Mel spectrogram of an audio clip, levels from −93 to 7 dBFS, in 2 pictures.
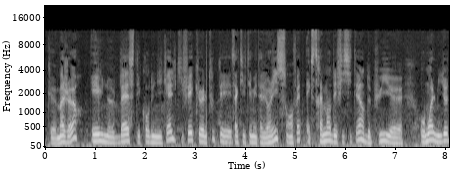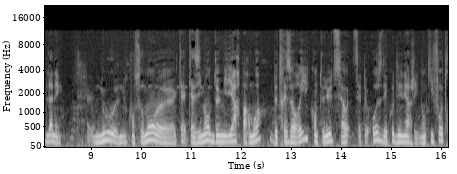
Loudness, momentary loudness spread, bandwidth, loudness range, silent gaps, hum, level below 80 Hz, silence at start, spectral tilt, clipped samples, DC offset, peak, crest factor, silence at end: -19 LUFS; 7 LU; 11.5 kHz; 2 LU; none; none; -38 dBFS; 0.05 s; -6 dB/octave; under 0.1%; under 0.1%; -4 dBFS; 14 dB; 0 s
